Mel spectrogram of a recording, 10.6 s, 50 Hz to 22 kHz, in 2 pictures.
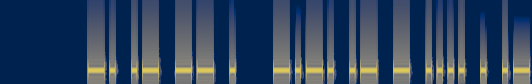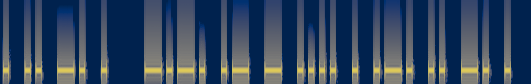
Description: Morse code, heard as a keyed tone, about 22 wpm, 700 Hz. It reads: NAME CATHERINE CATHERINE
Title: Practice QSO - Exchange 1 - Beginning - 22wpm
